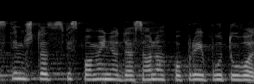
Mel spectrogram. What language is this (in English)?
Croatian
